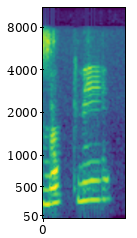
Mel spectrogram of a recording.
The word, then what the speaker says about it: Москве: Man schreibt es Москве. Ja, man spricht es aus Москве.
